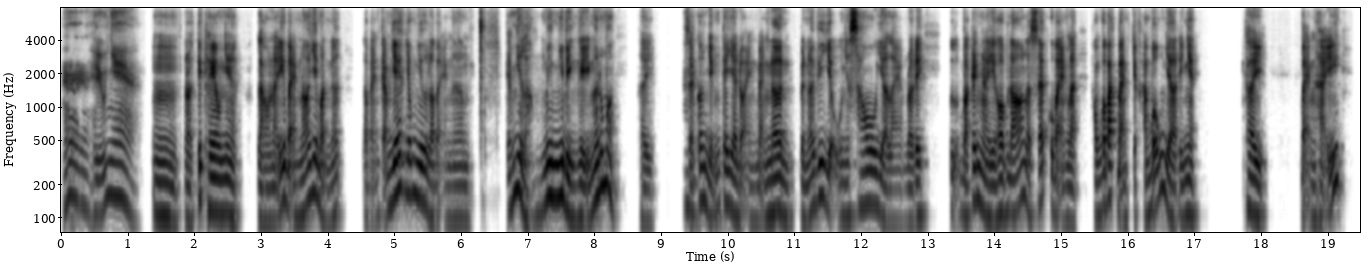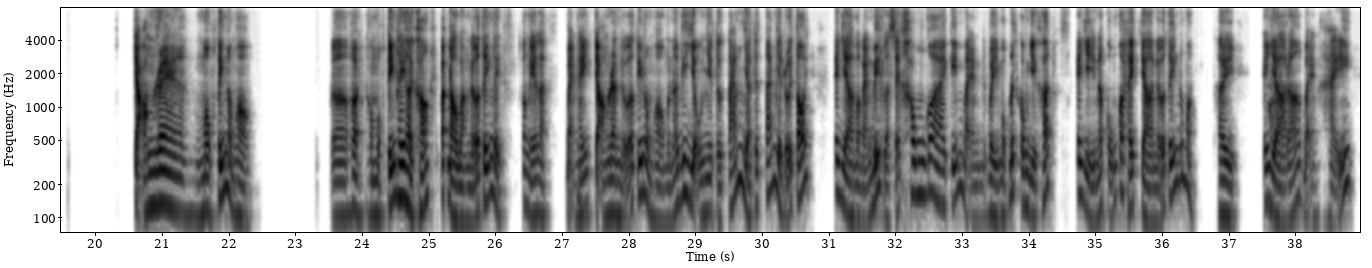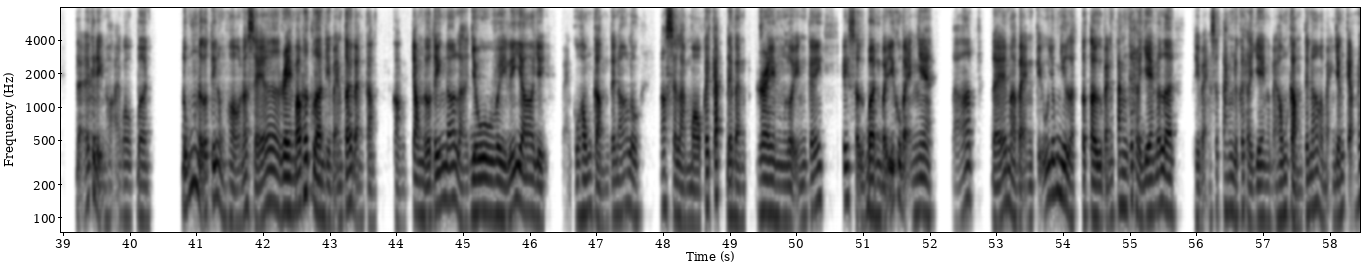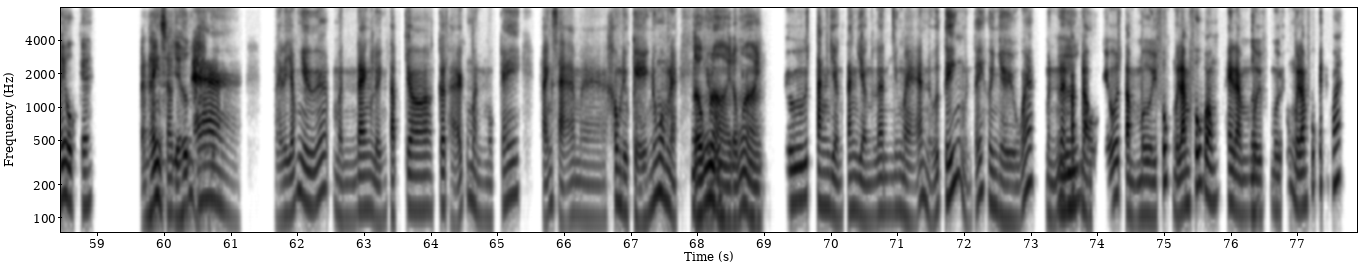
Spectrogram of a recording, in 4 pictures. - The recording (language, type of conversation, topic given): Vietnamese, advice, Làm sao để tập trung khi liên tục nhận thông báo từ điện thoại và email?
- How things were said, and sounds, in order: lip smack; other background noise; tapping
